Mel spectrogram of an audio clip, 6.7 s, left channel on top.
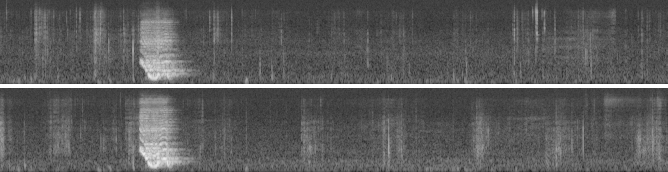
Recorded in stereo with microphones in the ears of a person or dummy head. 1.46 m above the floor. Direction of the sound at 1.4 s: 35° right (ahead or behind).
